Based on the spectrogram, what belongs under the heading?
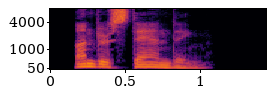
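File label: "understanding", American English, male; everyone-can-use-english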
